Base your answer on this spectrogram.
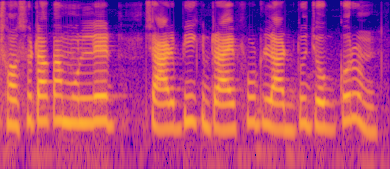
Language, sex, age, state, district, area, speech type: Bengali, female, 18-30, West Bengal, Paschim Medinipur, rural, read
